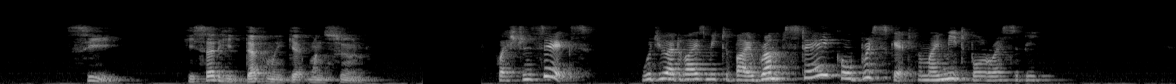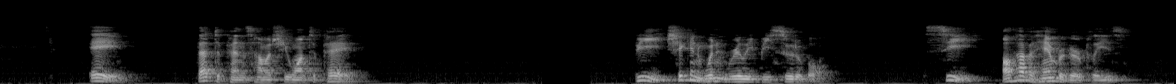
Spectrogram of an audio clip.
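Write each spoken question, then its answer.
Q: Would you advise me to buy rump steak or brisket for my meatball recipe?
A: A: That depends how much you want to pay.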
